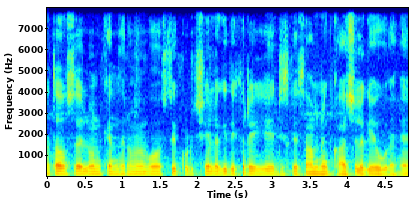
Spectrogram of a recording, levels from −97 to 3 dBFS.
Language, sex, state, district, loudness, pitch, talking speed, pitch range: Hindi, male, Bihar, Bhagalpur, -27 LUFS, 120 Hz, 225 wpm, 115-125 Hz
